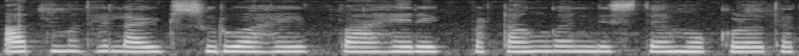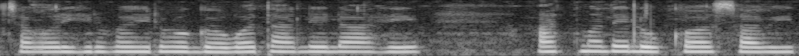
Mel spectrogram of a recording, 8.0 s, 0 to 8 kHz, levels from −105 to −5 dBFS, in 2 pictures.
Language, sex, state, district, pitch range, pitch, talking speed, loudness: Marathi, female, Maharashtra, Sindhudurg, 250-260 Hz, 255 Hz, 140 wpm, -27 LUFS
